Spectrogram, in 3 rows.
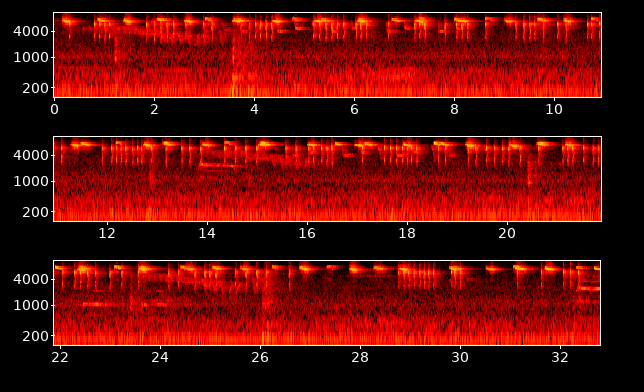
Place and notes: Genappe, Belgique - Spotted Flycatcher
In the Brabant-Wallon rural landscape, the irritating shouts of two Spotted Flycatchers, discussing between them. At the beginning, there's a few sound of agricultural works. After, the birds you can hear are [french name and english name] :
Gobemouche gris (Spotted Flycatcher) - tsii tsii tsii.
Troglodyte mignon (Eurasian Wren) - tac tac tac tac
Pic vert (European Green Woodpecker)
Buse variable (Common Buzzard) - yerk, yeerk.
It's great to listen the Common Buzzard, as it's not so easy to record it, it's a very moving bird of prey.
Ottignies-Louvain-la-Neuve, Belgium, 16 July 2017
